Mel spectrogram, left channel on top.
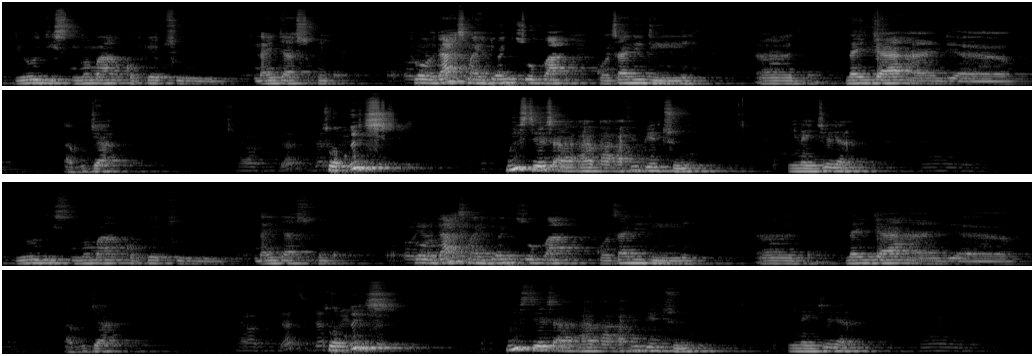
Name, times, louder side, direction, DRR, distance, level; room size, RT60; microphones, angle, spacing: voice 1, 0.1-2.3 2.5-3.3 4.1-7.0 7.5-8.1 8.4-10.2 10.9-11.6 13.5-14.2 15.3-17.5 18.2-19.0, left 3 dB, 45° left, 0.4 m, -32 dB
voice 2, 3.8-4.7 8.0-8.2 12.6-14.1 19.5-20.0, right 1 dB, 80° right, 1.1 m, -49 dB
6.5 x 5.4 x 4.4 m
head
